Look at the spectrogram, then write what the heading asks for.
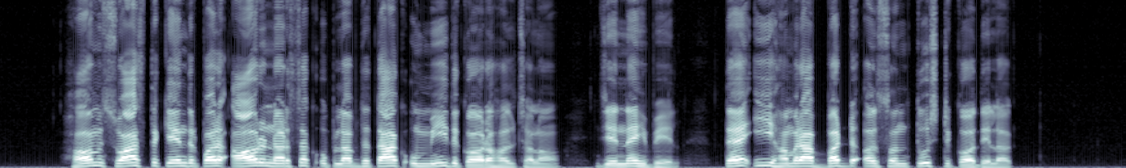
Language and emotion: Maithili, sad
